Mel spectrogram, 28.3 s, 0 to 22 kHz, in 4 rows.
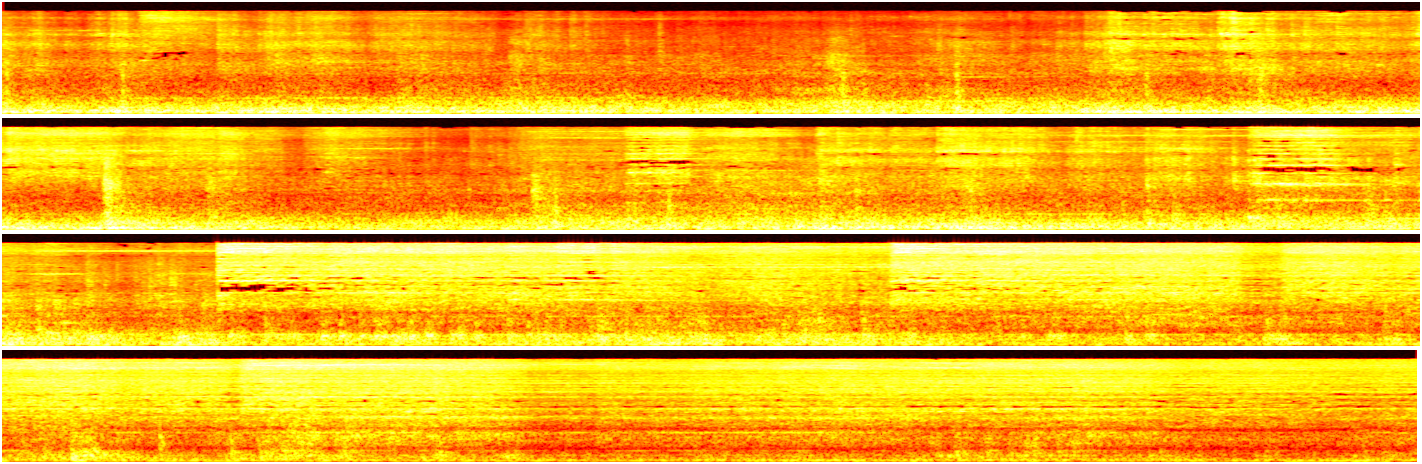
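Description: Loaded coal wagons rolling past at a crawl of about 10 km/h on old, poorly maintained branch-line track: a steady low rumble of wheels and bogies. From about halfway through, high-pitched wheel squeal joins in, and the sound fades near the end as the last wagons pass.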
